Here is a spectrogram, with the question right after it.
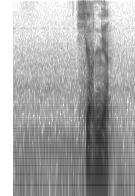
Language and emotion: Russian, angry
